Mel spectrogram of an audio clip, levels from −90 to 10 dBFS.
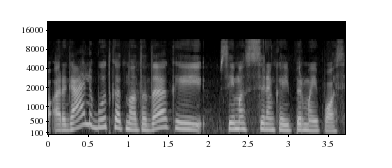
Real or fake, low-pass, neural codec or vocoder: real; 10.8 kHz; none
